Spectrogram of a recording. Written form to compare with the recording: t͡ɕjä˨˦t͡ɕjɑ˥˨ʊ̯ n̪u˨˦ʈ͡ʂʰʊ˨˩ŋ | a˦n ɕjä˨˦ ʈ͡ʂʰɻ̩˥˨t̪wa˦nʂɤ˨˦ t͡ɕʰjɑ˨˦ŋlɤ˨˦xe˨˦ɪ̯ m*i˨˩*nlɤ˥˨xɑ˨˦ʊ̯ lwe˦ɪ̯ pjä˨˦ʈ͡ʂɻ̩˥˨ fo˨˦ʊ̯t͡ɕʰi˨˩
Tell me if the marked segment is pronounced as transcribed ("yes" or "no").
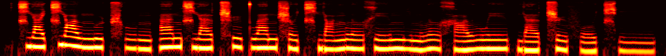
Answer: yes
